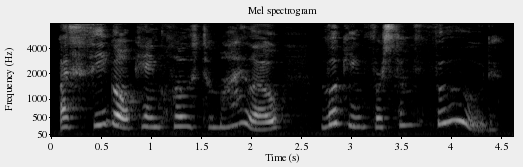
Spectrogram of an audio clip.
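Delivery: put-on gentle read-aloud for little kids; children's story reading. A narrator's reading. Reading a picture book aloud.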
